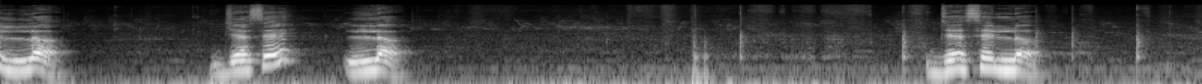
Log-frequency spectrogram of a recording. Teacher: जब हम ल का उच्चारण करते हैं तब हमारी जीवा सीधी खड़ी हो जाती है और हवायु आसपास से बाहर निकल जाती है। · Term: पार्श्विक व्यंजन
